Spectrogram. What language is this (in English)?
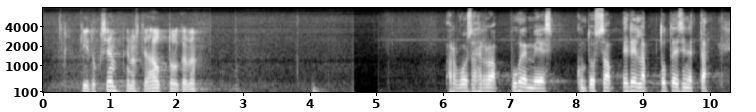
Finnish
